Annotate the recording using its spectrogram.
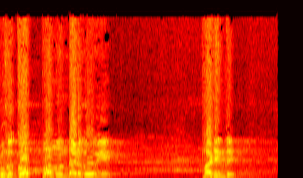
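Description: A man speaks with animation into a microphone over a loudspeaker system.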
